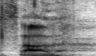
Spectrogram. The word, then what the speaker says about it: 쌀: 있었습니다 거룩할 성 쌀미 쌀 발음 잘하죠 제가 쌀 보통 경상도 안 되는데 쌀 그래서 성미 거룩한이 쌀이라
